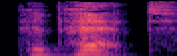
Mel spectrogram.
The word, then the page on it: pipet: British English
